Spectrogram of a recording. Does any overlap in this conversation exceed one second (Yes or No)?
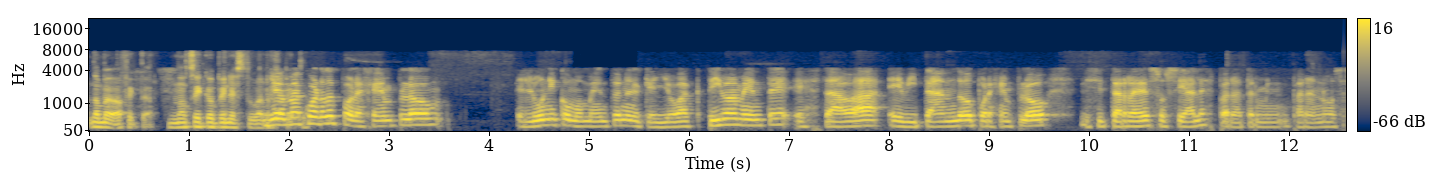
No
